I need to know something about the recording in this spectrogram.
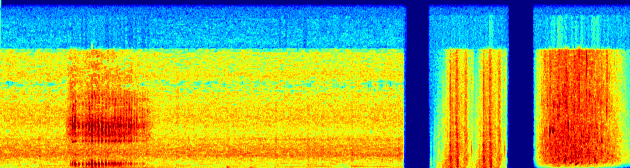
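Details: Sleeping Chihuahua gives two short rattling snorts then a soft, breathy exhale, faint background music beforehand; snoring.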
